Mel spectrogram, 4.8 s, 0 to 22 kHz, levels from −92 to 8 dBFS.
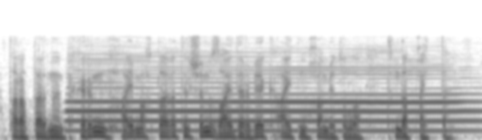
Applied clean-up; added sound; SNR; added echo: none; Wind instrument, woodwind instrument; 4 dB; none.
